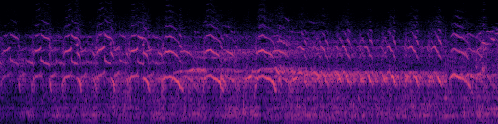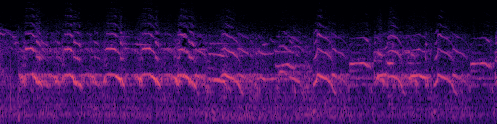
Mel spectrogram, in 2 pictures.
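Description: A dense chorus of seagulls crying, their harsh overlapping calls repeating steadily and loudly for the whole stretch, continuous with no voices.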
